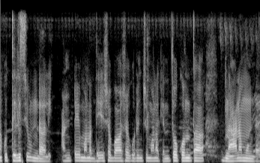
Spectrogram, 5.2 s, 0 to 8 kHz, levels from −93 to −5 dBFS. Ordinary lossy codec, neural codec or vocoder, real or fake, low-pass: none; none; real; 7.2 kHz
